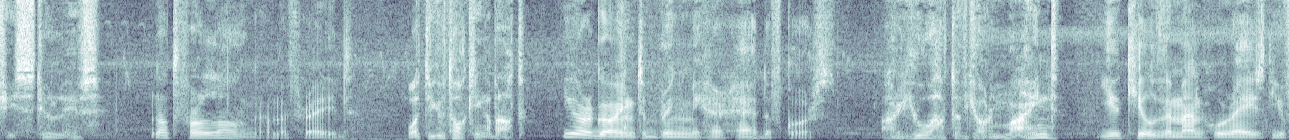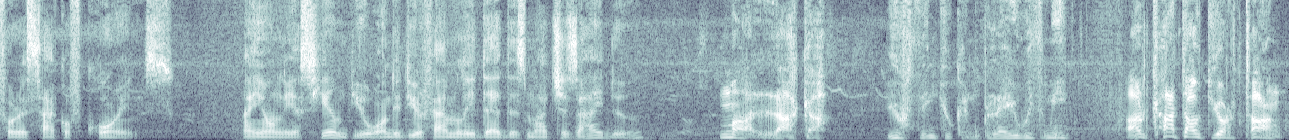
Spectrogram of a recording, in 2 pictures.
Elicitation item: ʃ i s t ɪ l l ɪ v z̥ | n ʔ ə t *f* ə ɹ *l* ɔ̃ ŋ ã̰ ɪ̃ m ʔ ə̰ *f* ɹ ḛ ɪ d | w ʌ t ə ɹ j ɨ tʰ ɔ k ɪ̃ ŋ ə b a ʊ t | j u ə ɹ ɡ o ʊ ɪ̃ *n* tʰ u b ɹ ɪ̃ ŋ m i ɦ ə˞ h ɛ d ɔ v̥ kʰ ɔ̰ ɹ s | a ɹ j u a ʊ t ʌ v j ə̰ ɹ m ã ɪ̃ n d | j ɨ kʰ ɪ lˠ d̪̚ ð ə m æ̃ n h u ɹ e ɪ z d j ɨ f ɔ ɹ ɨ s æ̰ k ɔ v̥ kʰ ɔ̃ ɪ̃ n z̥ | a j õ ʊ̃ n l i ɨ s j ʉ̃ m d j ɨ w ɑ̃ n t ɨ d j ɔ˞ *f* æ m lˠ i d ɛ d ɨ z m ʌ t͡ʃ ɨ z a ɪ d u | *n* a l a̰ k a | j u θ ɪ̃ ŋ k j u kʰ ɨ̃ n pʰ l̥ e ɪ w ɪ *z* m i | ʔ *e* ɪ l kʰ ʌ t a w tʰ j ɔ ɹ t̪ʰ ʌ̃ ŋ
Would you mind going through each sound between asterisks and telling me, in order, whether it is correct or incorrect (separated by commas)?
correct, correct, correct, incorrect, correct, incorrect, incorrect, incorrect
